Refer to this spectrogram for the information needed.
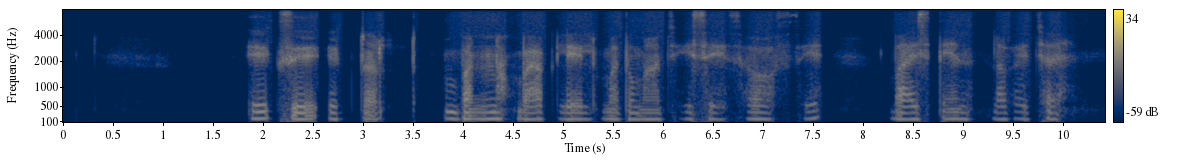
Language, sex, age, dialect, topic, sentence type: Maithili, female, 31-35, Bajjika, agriculture, statement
